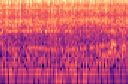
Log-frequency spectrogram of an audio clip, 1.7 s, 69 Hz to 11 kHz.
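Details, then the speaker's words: Honda CD70 single after engine-noise repair, at low revs: steady, even patter, no knocking, only a faint slight whine left, about 90% of the noise gone; normal running. "बाकी इसकी तकरीबन 90% जो है आवाज बिल्कुल ठीक हो चुकी है की साफ आवाज है"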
